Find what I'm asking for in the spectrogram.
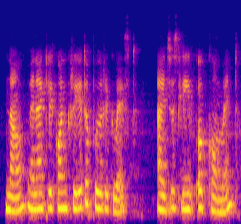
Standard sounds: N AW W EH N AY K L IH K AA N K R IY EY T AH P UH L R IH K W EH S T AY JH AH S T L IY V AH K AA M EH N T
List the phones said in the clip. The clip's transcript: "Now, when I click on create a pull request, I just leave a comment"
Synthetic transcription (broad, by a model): N AW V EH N AY K L IH K AA N K R IY EY T AH F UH L R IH K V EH S T AY JH AH S T L IY V AH K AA M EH N T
